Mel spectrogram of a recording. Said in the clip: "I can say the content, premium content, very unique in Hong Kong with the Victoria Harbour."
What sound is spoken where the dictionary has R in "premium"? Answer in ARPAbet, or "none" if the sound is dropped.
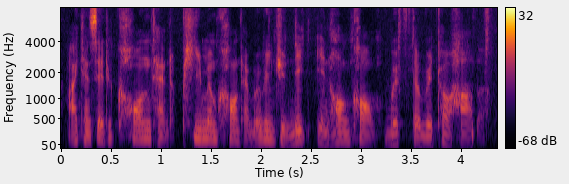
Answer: none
